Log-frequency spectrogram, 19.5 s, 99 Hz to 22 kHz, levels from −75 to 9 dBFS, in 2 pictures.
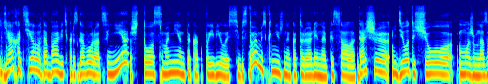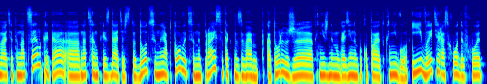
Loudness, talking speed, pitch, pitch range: -18 LUFS, 140 wpm, 185 Hz, 175-205 Hz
